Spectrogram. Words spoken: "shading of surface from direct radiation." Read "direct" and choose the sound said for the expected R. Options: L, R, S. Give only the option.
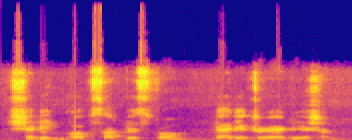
R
